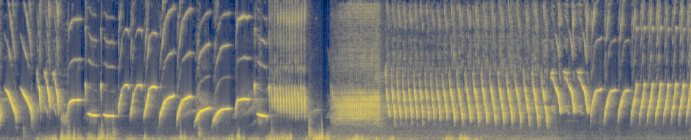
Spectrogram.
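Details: Canary song used to prompt reluctant canaries to start singing: fast, high, looping phrases of sweeping whistled notes, broken by buzzy rattling rolls and quick chattering trills.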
